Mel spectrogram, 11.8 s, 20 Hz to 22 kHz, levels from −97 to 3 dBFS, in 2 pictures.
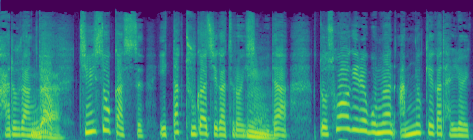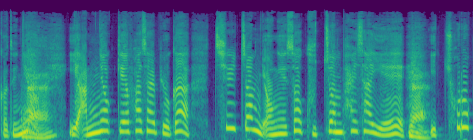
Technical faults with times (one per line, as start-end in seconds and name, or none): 0.00-11.83 hard clipping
